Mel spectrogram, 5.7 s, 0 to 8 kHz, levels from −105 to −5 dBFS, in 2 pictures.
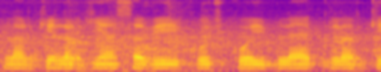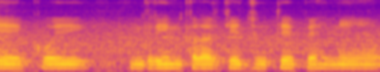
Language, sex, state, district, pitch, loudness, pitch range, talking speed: Hindi, male, Jharkhand, Deoghar, 115 Hz, -18 LUFS, 115-120 Hz, 155 wpm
